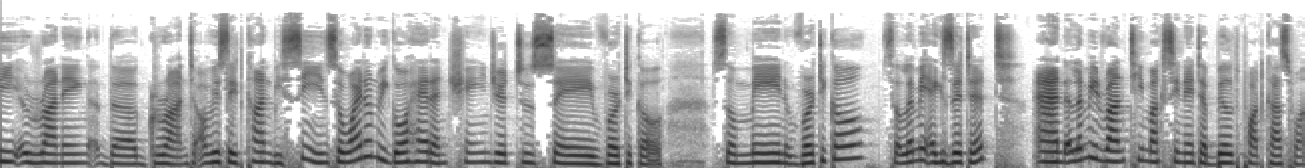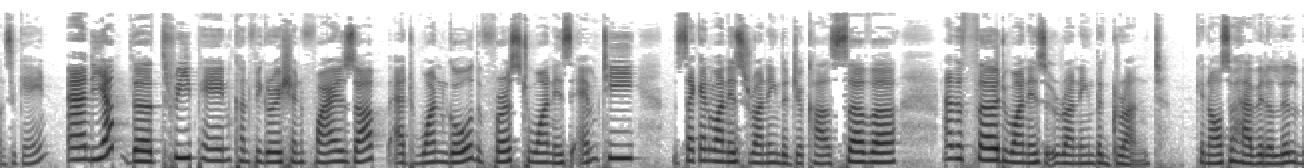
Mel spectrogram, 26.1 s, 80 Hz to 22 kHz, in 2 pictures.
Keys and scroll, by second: 1.5 F1, 2.8 super+Tab, 7.3-9.4 typing, 12.8 Return, 18.5 F1, 20.1 F1, 21.0 F1, 22.9 F1, 24.8 super+-, 25.5 super+-.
